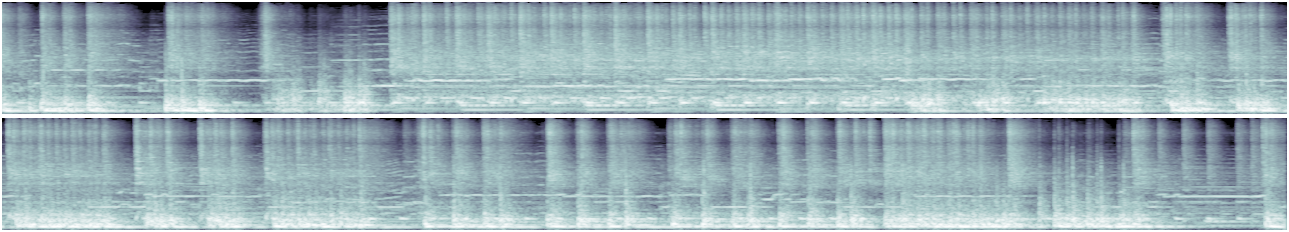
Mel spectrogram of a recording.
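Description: Lombok gendang beleq ensemble playing: large double-headed barrel drums beaten fast with sticks and pairs of hand cymbals (ceng-ceng) clashing in dense interlocking rhythm over a heavy low beat, with a repeating high pitched note pattern on top.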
